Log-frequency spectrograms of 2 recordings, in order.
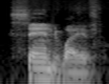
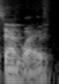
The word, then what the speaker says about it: Soundwave: say his name properly I say it as sand wave because I when I thought talking about Soundwave so it sounds like sand wave I'm a bit of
